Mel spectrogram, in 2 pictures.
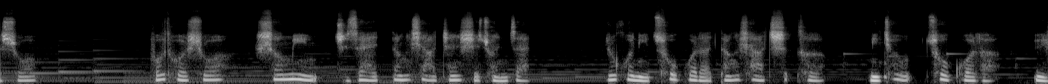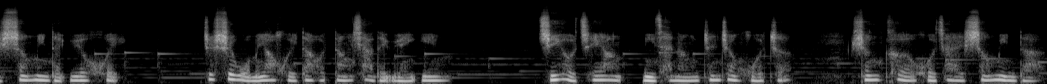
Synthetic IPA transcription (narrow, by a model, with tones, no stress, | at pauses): ʂwɔ˥ | fo˧˥ʊt̪ʰwɔ˧˥ʂwɔ˥ | ʂɤ˥ŋmi˥˩ŋʈ͡ʂɻ̩˨˩t͡sa˥˩ɪt̪ɑ˥ŋɕja˥˩ʈ͡ʂə˥nʂɻ̩˧˥t͡sʰwə˧˥nt͡sa˥˩ɪ | ɻu˧˥kwɔ˧˥ni˨˩t͡sʰwɔ˥˧kwɔ˥˩lə˩t̪ɑ˥ŋɕja˥˩ʈ͡ʂʰɻ̩˥˧˥kʰɤ˥˩ | ni˨˩t͡ɕjo˥˧ʊt͡sʰwɔ˥˧kwɔ˥˩lə˩ | y˨˩ʂɤ˥ŋmi˥˩ŋd̪ə˩ɥɛ˥xwe˥˩ɪ | ʈ͡ʂɤ˥˧ʂɻ̩˥˩wɔ˨˩mə˦njɑ˥˩ʊxwe˧˥ɪt̪ɑ˥˩ʊt̪ɑ˥ŋɕja˥˩d̪ə˩ɥɛ˧˥ni˥n | ʈ͡ʂɻ̩˧˥jo˨˩ʊʈ͡ʂɤ˥˧jɑ˥˩ŋni˨˩t͡sʰa˧˥ɪnɤ˧˥ŋʈ͡ʂə˥nʈ͡ʂɤ˥˩ŋxwɔ˧˥ʈ͡ʂɤ˨˩˦ | ʂə˥ŋkʰɤ˥˩xwɔ˧˥t͡sa˥˩ɪʂɤ˥ŋmi˥˩ŋd̪ə˩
